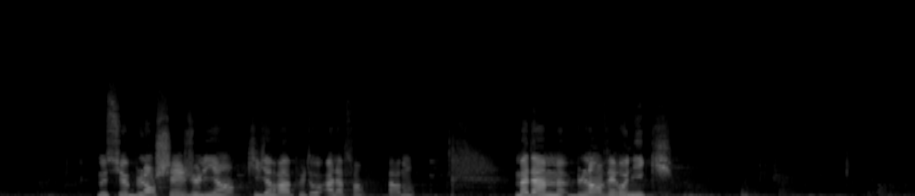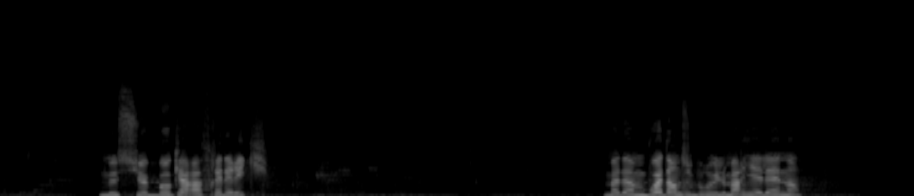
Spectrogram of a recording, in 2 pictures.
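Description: A man speaks through a microphone, reading out in short phrases in a large echoing hall.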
